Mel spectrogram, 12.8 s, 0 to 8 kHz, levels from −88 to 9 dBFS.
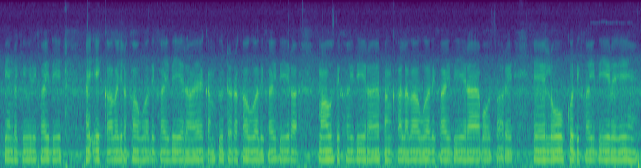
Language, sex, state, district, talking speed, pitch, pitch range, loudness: Hindi, male, Chhattisgarh, Jashpur, 190 wpm, 105 Hz, 100-105 Hz, -17 LUFS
